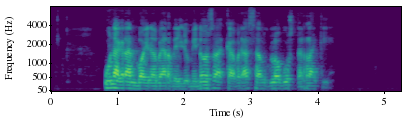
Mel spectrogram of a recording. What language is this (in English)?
Catalan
